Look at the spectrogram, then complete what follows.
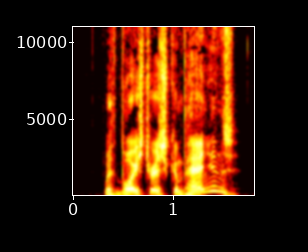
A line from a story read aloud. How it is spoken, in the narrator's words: in my cheerfulest tone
